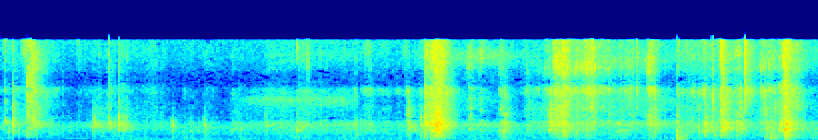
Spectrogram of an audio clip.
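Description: Brown paper gift wrapping being picked at and torn by hand: scattered rustles and crinkles, the loudest about three seconds in.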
